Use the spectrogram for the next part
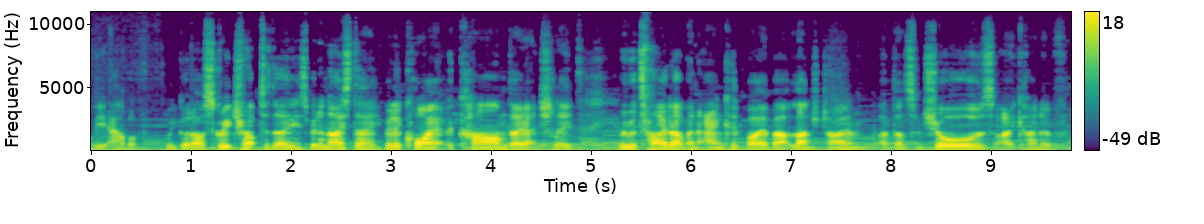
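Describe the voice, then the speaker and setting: Casual sailing vlog guy, 40s, rambly and wry, boat deck, music playing behind. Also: medium pitch. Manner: chatty, wry, rambling asides. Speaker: sailing vlogger. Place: aboard a catamaran, outdoors and in the cockpit. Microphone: handheld camera close to face.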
